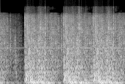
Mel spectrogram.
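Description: Weapon fire in a video game comes as two loud, dense bursts of rapid shots back to back, close and filling the moment with no talk over it.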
